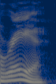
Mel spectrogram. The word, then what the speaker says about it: Rhea: Isn't her name Rue? – Rue. – No, Rhea. – Rhea Pearlman. – How do you spell it? – R-H-E-A.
